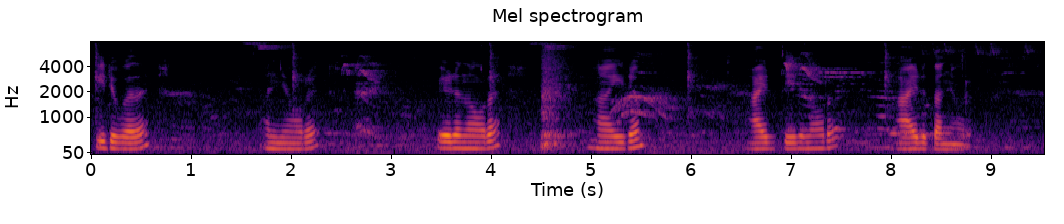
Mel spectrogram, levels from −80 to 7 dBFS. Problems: constant background noise, low volume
